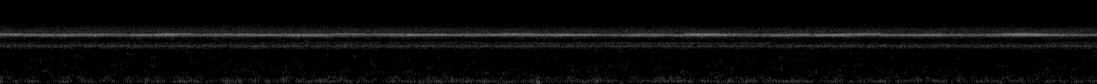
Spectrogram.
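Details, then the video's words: Nature recording of crickets: a continuous shrill, ringing insect chorus at a steady level with slight swells in loudness, the high trill never pausing, and no birds or voices heard. "Relaxing sound of crickets"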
